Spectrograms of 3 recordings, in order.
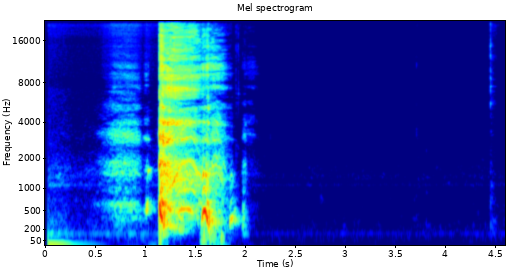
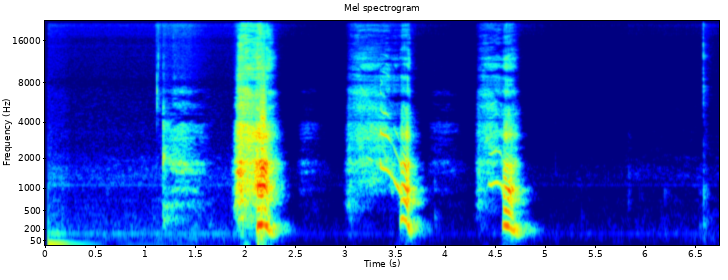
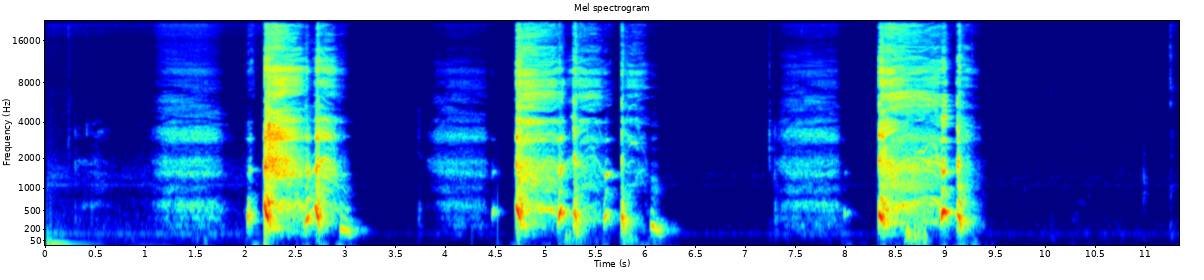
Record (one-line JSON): {"cough_length": "4.6 s", "cough_amplitude": 32768, "cough_signal_mean_std_ratio": 0.25, "exhalation_length": "6.7 s", "exhalation_amplitude": 32768, "exhalation_signal_mean_std_ratio": 0.26, "three_cough_length": "11.3 s", "three_cough_amplitude": 32768, "three_cough_signal_mean_std_ratio": 0.31, "survey_phase": "beta (2021-08-13 to 2022-03-07)", "age": "45-64", "gender": "Female", "wearing_mask": "No", "symptom_cough_any": true, "symptom_runny_or_blocked_nose": true, "symptom_sore_throat": true, "symptom_fatigue": true, "symptom_fever_high_temperature": true, "symptom_headache": true, "symptom_change_to_sense_of_smell_or_taste": true, "symptom_onset": "4 days", "smoker_status": "Ex-smoker", "respiratory_condition_asthma": false, "respiratory_condition_other": false, "recruitment_source": "Test and Trace", "submission_delay": "1 day", "covid_test_result": "Positive", "covid_test_method": "RT-qPCR", "covid_ct_value": 23.0, "covid_ct_gene": "ORF1ab gene"}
